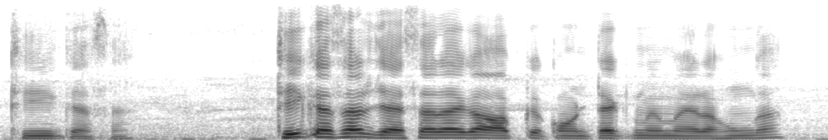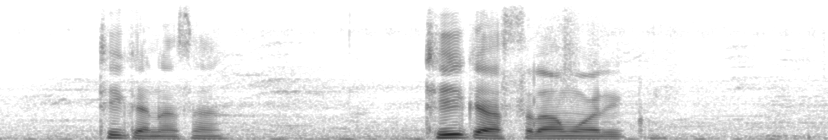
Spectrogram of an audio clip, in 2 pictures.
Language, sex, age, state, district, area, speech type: Urdu, male, 18-30, Bihar, Gaya, urban, spontaneous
